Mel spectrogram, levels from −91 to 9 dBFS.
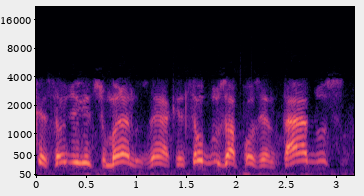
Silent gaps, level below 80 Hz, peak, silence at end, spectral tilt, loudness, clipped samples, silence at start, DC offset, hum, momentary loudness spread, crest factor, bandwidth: none; -54 dBFS; -8 dBFS; 0.25 s; -7 dB/octave; -23 LUFS; under 0.1%; 0 s; under 0.1%; none; 6 LU; 16 dB; 4 kHz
